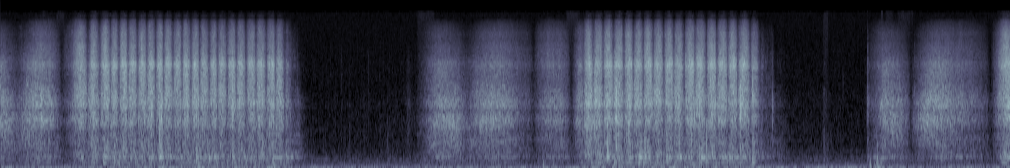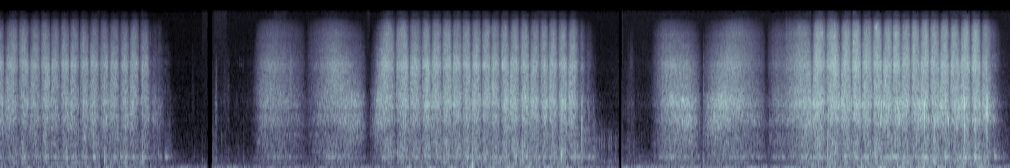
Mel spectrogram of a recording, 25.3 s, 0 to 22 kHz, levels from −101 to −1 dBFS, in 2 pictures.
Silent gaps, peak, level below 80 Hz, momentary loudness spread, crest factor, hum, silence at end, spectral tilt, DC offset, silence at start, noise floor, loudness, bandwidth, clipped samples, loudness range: none; -2 dBFS; -54 dBFS; 22 LU; 26 dB; none; 0.1 s; 0.5 dB/octave; under 0.1%; 0 s; -60 dBFS; -23 LUFS; 16.5 kHz; under 0.1%; 14 LU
